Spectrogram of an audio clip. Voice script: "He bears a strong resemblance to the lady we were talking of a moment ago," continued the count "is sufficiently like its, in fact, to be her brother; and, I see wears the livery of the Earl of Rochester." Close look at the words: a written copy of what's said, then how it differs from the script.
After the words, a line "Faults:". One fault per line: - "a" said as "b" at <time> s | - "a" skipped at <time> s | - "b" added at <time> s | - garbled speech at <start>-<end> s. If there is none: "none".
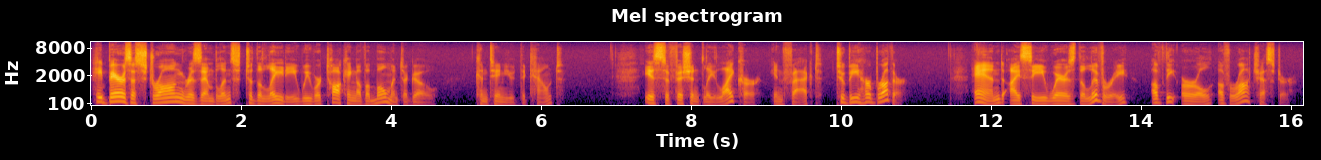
"He bears a strong resemblance to the lady we were talking of a moment ago," continued the count "is sufficiently like her, in fact, to be her brother; and, I see wears the livery of the Earl of Rochester."
Faults:
- "its" said as "her" at 8.7 s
